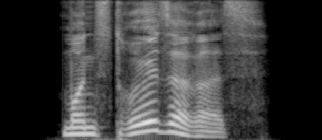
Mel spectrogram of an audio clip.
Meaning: strong/mixed nominative/accusative neuter singular comparative degree of monströs
- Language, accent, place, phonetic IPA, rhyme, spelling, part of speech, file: German, Germany, Berlin, [mɔnˈstʁøːzəʁəs], -øːzəʁəs, monströseres, adjective, De-monströseres.ogg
